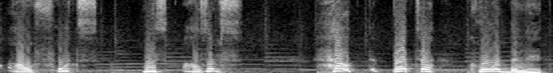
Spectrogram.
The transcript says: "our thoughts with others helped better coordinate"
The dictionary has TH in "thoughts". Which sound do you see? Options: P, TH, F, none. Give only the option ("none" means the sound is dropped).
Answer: F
